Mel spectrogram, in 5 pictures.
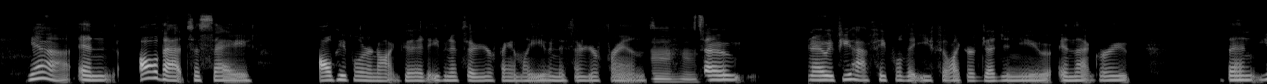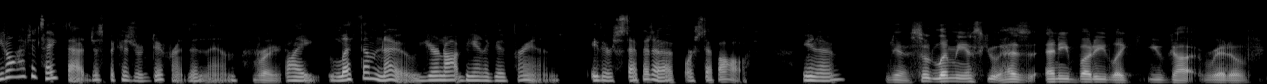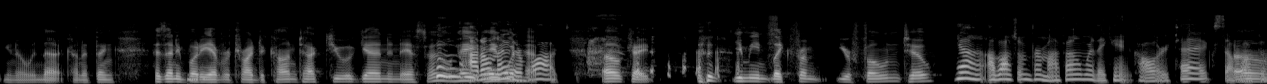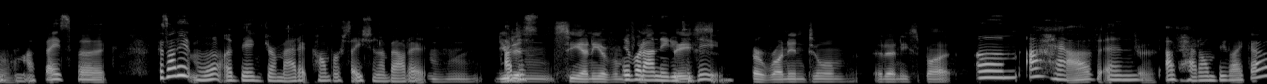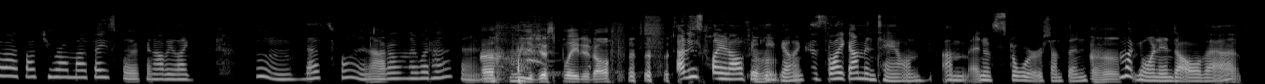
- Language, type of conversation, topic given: English, unstructured, How can I respond when people judge me for anxiety or depression?
- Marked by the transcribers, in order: chuckle; laugh; laughing while speaking: "Oh"; laugh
